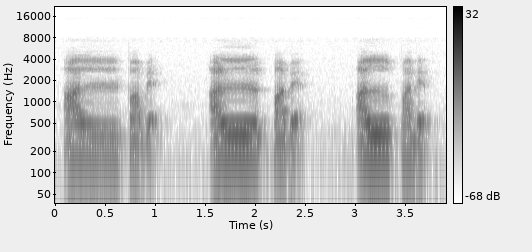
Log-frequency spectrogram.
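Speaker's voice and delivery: "alphabet" with a long, strong "Al"; stress on first syllable. Shown as a demonstration. Teacher showing stress pattern three, "alphabet" strong on Al. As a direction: hold and hit the Al of "alphabet", lighter on "pa". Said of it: "Al is stress".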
